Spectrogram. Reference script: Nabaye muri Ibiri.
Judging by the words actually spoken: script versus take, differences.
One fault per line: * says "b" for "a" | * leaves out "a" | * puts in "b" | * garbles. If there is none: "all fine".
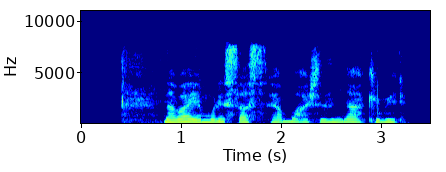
* puts in "Sasayama hashize imyaka"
